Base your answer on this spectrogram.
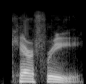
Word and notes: carefree: American English

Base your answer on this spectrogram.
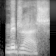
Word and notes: Midrash: Indian

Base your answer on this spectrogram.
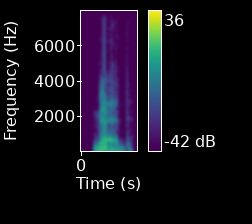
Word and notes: Med: American English

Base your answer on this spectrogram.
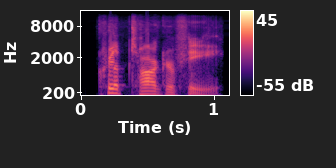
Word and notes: Cryptography: American English

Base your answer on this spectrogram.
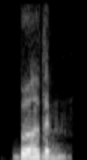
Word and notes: burthen: Indian

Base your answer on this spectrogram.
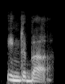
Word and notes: indaba: Indian

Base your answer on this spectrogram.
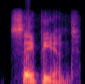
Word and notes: sapient: American English

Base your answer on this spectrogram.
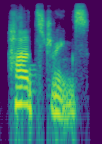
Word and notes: Heartstrings: Indian

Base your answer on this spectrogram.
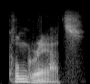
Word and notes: congrats: American English

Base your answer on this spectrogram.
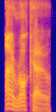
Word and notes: iroko: British English

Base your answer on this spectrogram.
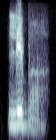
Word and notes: libber: Indian

